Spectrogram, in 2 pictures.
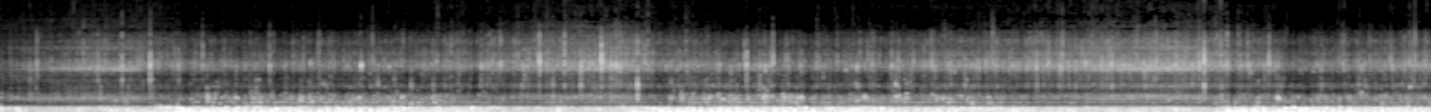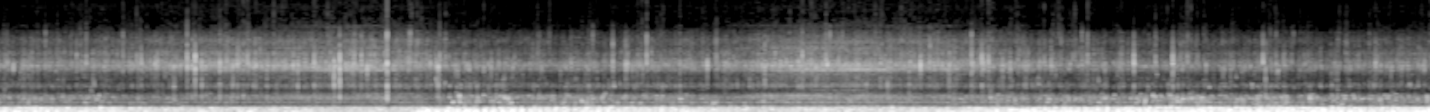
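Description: Muffled underwater noise picked up by a camera in a waterproof housing during a dive: a steady low rumble and wash of water that swells every few seconds.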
